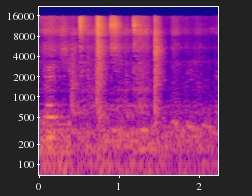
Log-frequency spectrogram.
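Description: A few sharp clicks and knocks of objects being handled, about four within a second and a half, after a brief voice at the start.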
